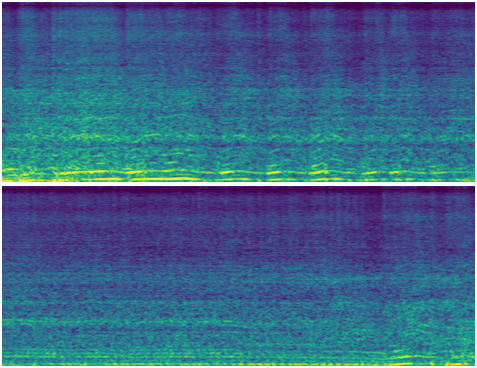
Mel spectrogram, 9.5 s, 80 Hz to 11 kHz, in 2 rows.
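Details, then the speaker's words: 1985 Yamaha XL-V 540 race-build vintage sled, two-stroke, just run so warm, idle set a little high: crisp buzz climbing and dropping with throttle, clean and even, no misses or rattles; quieter than owner wants; healthy revving. "I'll start it up. It's not nearly as loud as I almost want it to be, but it sounds good. I have the idle set a little high, but I just had it running."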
